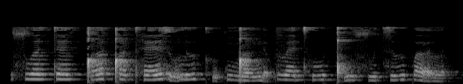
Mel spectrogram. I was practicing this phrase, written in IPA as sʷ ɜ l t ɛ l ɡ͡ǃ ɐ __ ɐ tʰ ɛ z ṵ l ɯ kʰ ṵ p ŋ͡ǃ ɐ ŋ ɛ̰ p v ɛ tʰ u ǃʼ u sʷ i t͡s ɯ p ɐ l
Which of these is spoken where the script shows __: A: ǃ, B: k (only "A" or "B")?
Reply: A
